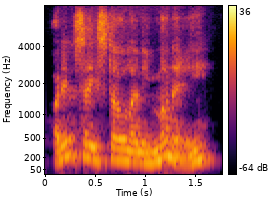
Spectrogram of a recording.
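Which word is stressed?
money. The stress is on the word money.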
